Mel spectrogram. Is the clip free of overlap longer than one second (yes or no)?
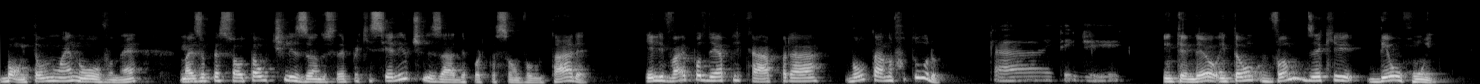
yes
